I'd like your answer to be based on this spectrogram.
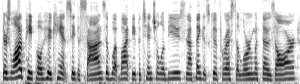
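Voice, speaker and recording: Earnest woman with a smooth, clear voice. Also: mid-range voice, little pitch movement, a little fast, fairly bright tone. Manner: earnest, with frequent fillers and restarts. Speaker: guest, Rotary Club member; Sunday school teacher. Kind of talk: casual radio interview talk. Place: radio studio.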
